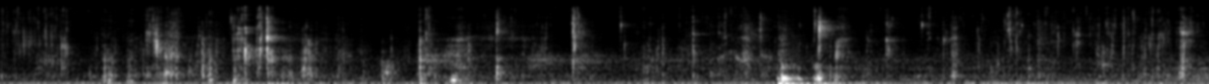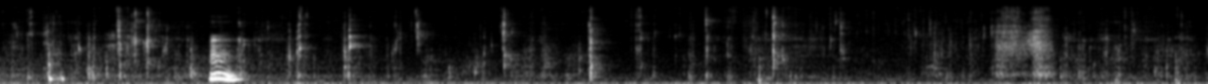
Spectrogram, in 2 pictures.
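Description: Close-up mouth sounds of a person biting into and chewing a soft flour-tortilla burrito filled with pork: repeated wet smacks and clicks. One short hum past the middle.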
